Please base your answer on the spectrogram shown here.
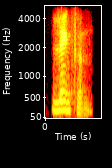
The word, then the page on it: lengthen: Indian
